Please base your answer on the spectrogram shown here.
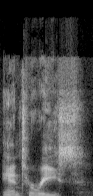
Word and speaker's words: Antares: Antares, is that what it is? Antares? Tanya's texting me saying it's Antares.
